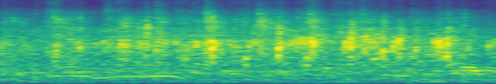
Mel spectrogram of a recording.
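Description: A crowd at a political rally in India applauds with dense, continuous clapping and cheering of moderate loudness, mixed with a few raised voices.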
